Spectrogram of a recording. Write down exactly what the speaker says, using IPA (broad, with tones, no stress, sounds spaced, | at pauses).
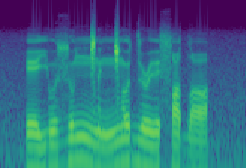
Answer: e˨ j u˧ z u˦ ŋ͡ǀ ɘ˨ ŋ͡ǀ o˦ d ɹ ɨ˨˦ s u˨ dˤ a˨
